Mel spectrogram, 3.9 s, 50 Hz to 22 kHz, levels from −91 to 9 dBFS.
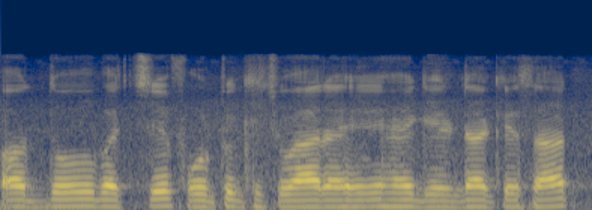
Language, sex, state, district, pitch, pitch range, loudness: Hindi, male, Uttar Pradesh, Lucknow, 125 Hz, 120-130 Hz, -15 LUFS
